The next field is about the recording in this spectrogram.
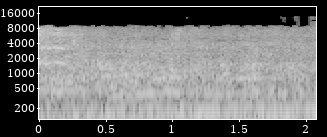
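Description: A car engine roars loudly and steadily, with a strained, high-revving tone that holds throughout.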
